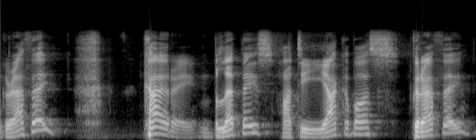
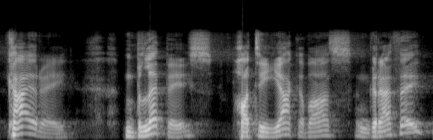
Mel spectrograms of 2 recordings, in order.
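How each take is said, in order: First: Graphe rising high as a question; question tune. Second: Graphe rising at the end like a question; question tune. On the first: Teacher demonstrating question inflection on graphe. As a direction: end graphe with a big upward lift. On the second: Teacher reading Greek line as a question. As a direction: ask it, lift graphe up. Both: Shown as a demonstration. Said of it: "like I'm asking a question".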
